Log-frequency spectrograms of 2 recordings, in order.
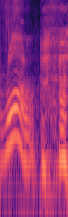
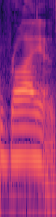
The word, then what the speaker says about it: Rihn: saying to Shoshana, I think we all have pronounced her name Shoshana Rihn for the most part, but now we know that it's actually Ryan, so we all stand corrected.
